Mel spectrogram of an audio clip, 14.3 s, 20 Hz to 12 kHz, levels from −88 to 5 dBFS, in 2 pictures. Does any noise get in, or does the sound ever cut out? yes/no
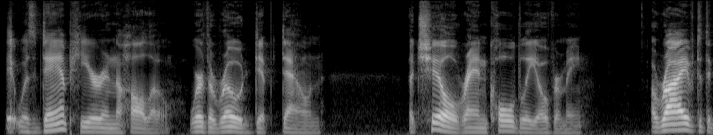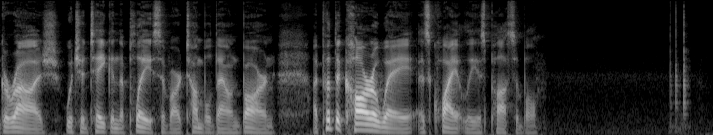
yes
